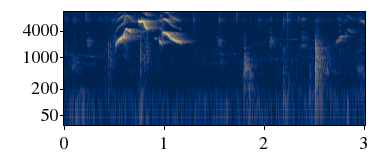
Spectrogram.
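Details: Oriental magpie-robin (kacer), a caged bird, uttering a short burst of three bright, slurred whistles followed by quiet clicks and faint background noise.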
